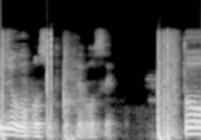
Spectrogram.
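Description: A man lecturing in Bengali, with a short pause in the middle and a sharp click-like onset just before it.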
